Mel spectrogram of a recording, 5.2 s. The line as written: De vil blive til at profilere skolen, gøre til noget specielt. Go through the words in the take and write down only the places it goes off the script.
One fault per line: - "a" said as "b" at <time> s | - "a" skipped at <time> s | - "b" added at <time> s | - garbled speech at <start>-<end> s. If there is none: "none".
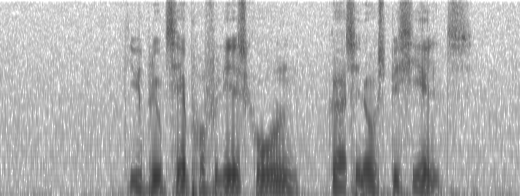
none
